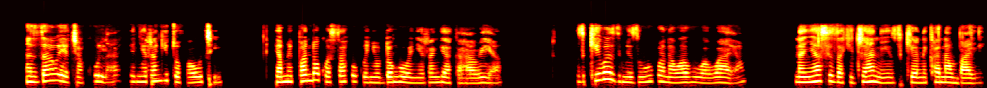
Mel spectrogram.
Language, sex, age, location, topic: Swahili, female, 18-24, Nairobi, agriculture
